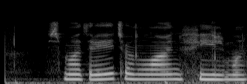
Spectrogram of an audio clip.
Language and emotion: Russian, neutral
